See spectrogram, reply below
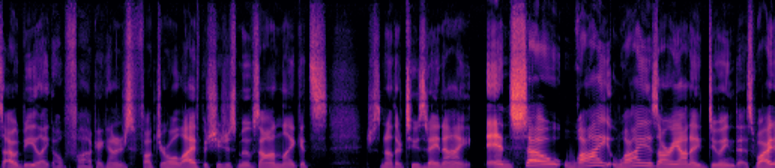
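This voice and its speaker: A woman comedian with a smooth, clear voice delivers irreverent commentary as a podcast host. She is blunt and exaggerated, takes her time over each line, and sounds close and dry. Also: medium pitch, fairly bright tone, no echo. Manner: blunt, sweary, exaggerated, breaking into mock voices.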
